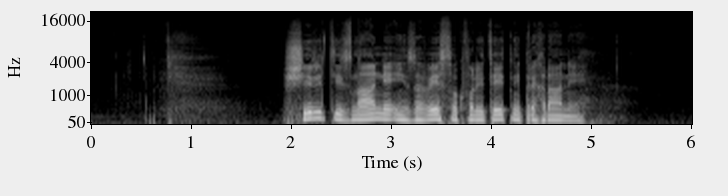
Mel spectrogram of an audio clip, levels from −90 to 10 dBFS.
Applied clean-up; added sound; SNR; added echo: none; none; none; none.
